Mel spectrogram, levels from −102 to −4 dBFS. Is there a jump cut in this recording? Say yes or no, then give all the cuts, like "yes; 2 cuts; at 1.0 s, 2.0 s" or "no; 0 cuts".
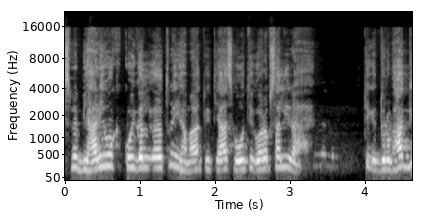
no; 0 cuts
